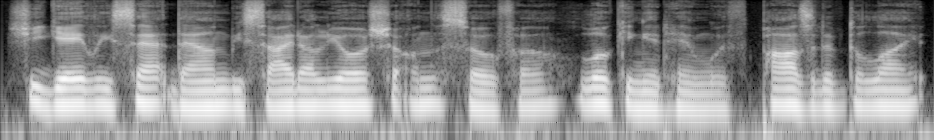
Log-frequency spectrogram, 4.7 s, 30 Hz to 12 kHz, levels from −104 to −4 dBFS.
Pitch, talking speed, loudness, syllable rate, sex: 125 Hz, 195 wpm, -17 LUFS, 5.8 syllables/s, male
